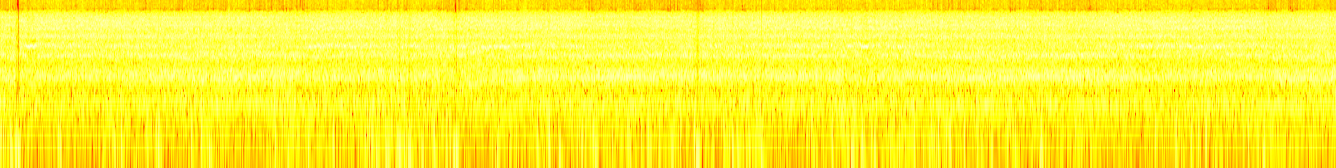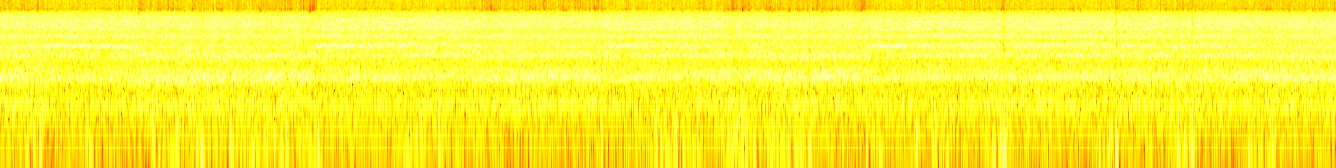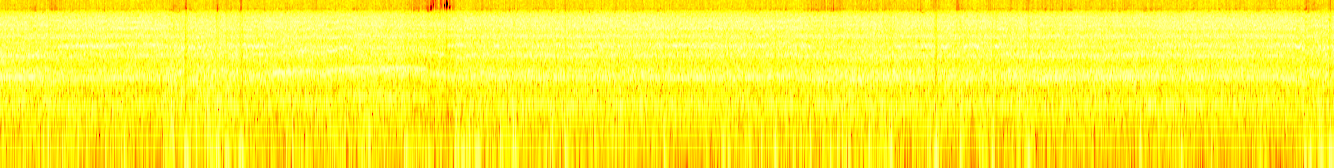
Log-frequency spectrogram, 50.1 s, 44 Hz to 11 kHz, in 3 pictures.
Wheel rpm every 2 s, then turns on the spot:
230, 230, 220, 220, 230, 230, 220, 220, 220, 210, 220, 230, 230, 220, 230, 230, 220, 220, 250, 270, 230, 220, 220, 230, 230.
none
